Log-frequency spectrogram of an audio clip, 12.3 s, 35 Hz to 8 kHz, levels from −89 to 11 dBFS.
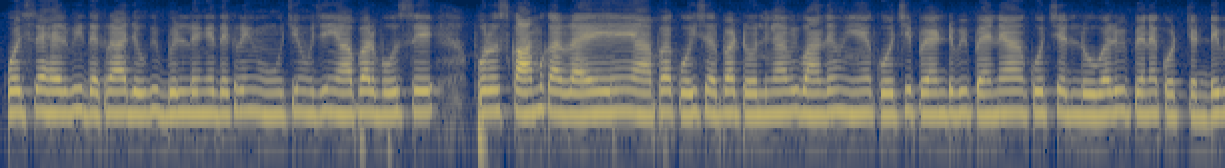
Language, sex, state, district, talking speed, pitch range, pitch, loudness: Hindi, female, Chhattisgarh, Rajnandgaon, 230 wpm, 200-215 Hz, 210 Hz, -19 LUFS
